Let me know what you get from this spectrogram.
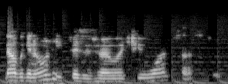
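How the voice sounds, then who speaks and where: A man's voice: on the high side, fast talker, bright, forceful tone, breathy edge, exaggerated voice, poor audio. A man voicing a flustered, guarded young spirit girl in a live visual novel dub, with a prim, questioning delivery. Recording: music playing behind the voice.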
